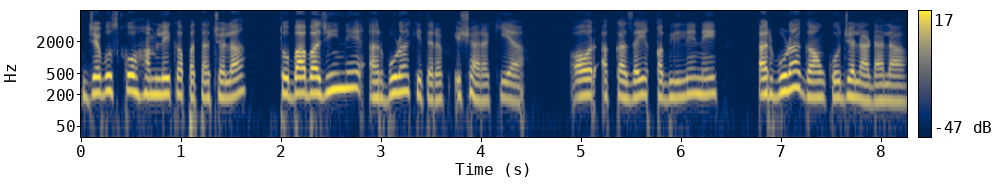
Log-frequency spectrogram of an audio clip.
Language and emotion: Urdu, neutral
